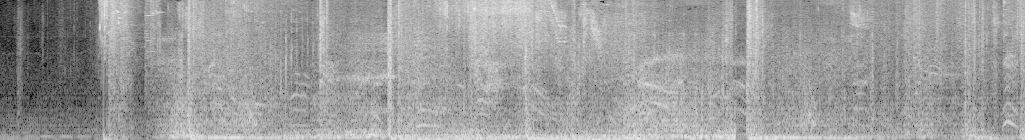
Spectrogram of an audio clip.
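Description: Punches and kicks land in a brawl with heavy thuds.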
